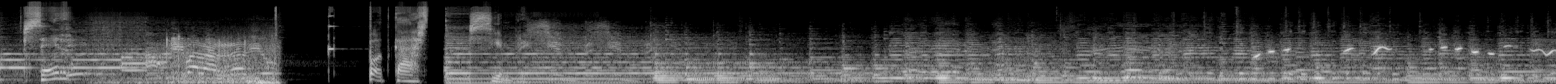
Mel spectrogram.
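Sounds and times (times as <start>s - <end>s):
speech: 0.3s - 2.8s, 3.8s - 6.9s
steady musical backing with a deep bass line: 4.5s - 15.5s
bright whistled tune: 12.4s - 15.5s.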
